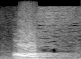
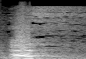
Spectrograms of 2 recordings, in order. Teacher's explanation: لما أظهرت استعلاءها وإطباقها ظهرت الصاد، ولما نزلت به أس ظهر السين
